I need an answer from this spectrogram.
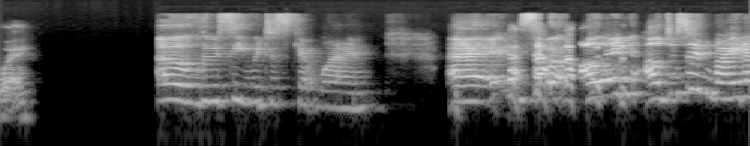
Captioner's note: laughs off-screen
